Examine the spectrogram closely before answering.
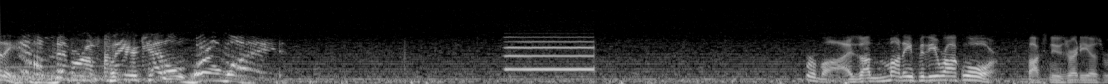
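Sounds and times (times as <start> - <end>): faint hum and hiss: 0.0 - 11.0.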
